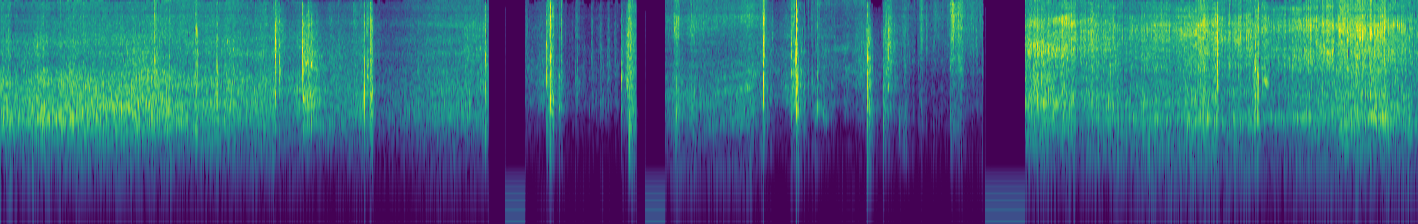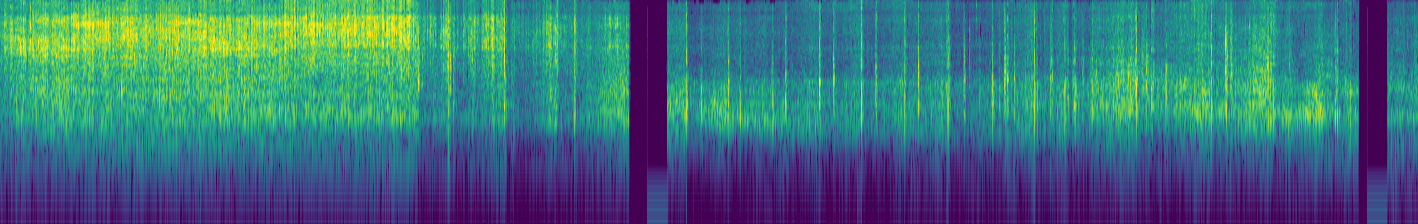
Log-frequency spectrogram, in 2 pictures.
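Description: Skateboard wheels roll loudly over pavement.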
